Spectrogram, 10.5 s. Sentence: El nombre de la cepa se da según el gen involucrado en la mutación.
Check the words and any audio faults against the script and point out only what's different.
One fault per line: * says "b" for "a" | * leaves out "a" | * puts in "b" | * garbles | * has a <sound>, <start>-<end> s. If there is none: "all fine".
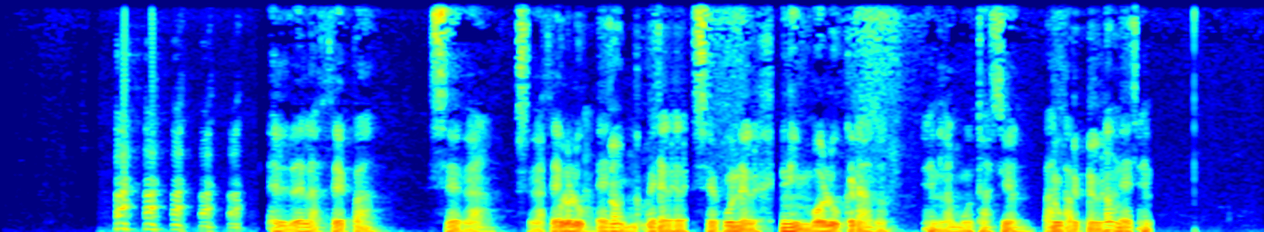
* has a laugh, 1.0-2.1 s
* leaves out "nombre"
* garbles
* has a dropout, 6.4-6.5 s
* garbles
